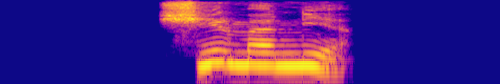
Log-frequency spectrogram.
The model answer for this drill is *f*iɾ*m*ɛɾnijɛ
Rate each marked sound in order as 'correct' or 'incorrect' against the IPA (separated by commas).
incorrect, correct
